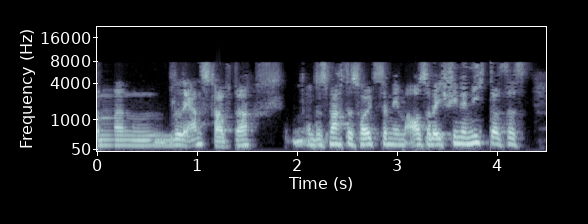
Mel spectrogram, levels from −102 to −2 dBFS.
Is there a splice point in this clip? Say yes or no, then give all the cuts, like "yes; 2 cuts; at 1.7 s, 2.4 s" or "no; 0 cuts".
no; 0 cuts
